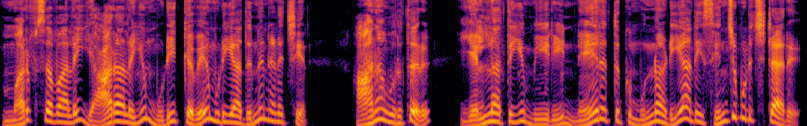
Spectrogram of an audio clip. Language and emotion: Tamil, surprised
